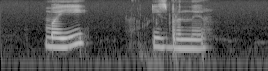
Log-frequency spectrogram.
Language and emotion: Russian, neutral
